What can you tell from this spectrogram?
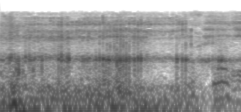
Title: Dad’s Snoring MakesBaby’s Funniest Reaction Ever 👶 #baby #babygirl #babyshorts #babysongs #cutebaby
